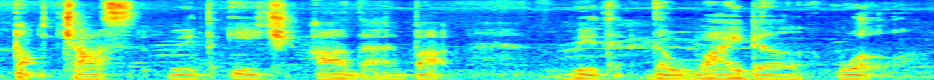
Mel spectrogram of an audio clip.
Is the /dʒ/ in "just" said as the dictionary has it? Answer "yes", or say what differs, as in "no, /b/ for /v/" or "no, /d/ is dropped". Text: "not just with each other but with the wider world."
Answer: no, /tʃ/ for /dʒ/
